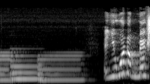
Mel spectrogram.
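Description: Grand piano played with both hands: the left hand plays the two-note B and D of a G chord under a simple right-hand melody from the G scale. Notes are struck at an even pace and ring out, then die away a little over a second in. A woman's voice begins near the end.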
